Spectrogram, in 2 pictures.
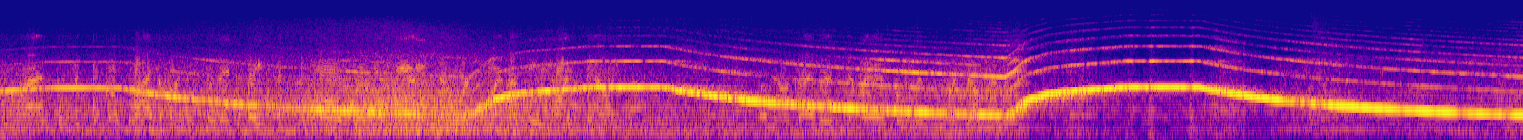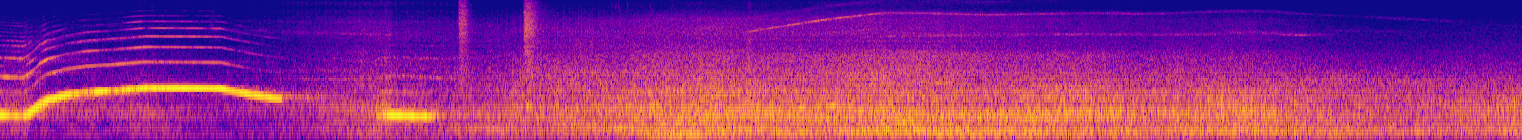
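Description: Fire engine siren on a slow wail: each cycle climbs quickly to a high pitch, holds briefly, then slides down over about three seconds, four times in a row before it stops about two-thirds of the way through. After that comes the steady rumble of the fire engine's engine and street traffic.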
